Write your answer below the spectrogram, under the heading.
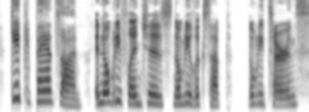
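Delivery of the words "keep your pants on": high, loud yell projected across a room. Recapping a show scene where Luke yells across the diner: Luke yelling. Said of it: "Luke yells across the diner".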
